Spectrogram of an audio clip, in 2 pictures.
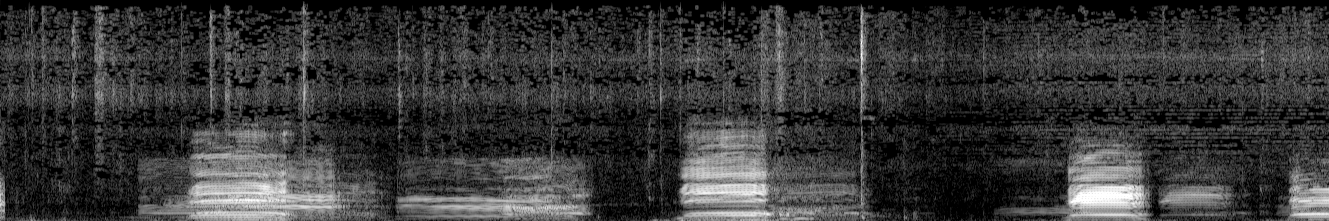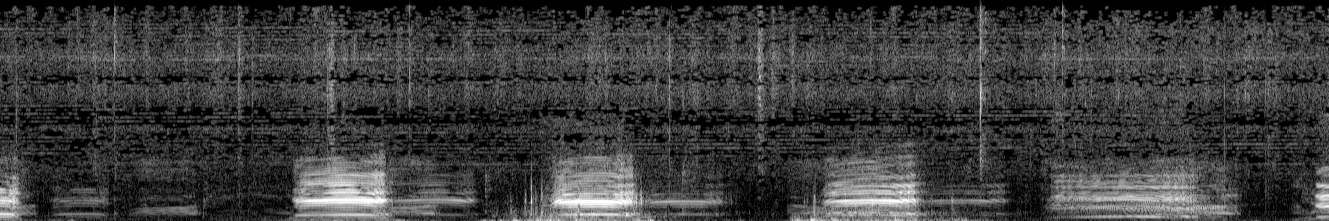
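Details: Tame village cattle wandering in search of grass: repeated harmonic moos, about fourteen per minute at irregular spacing, some deep and drawn out, others short and clipped, with quiet pauses between.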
